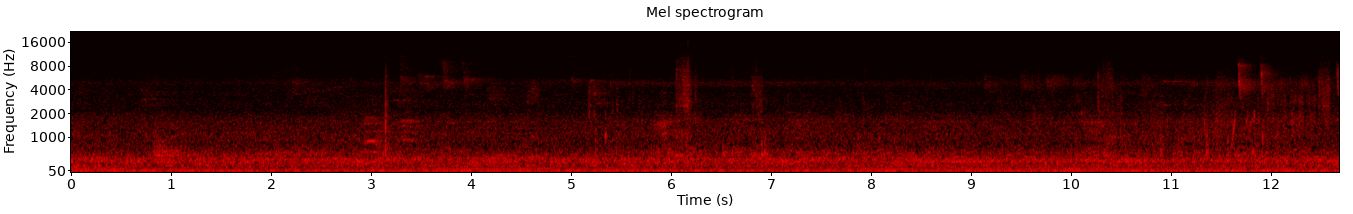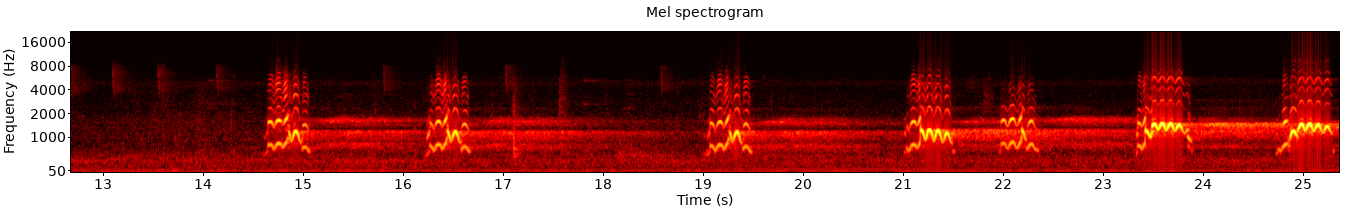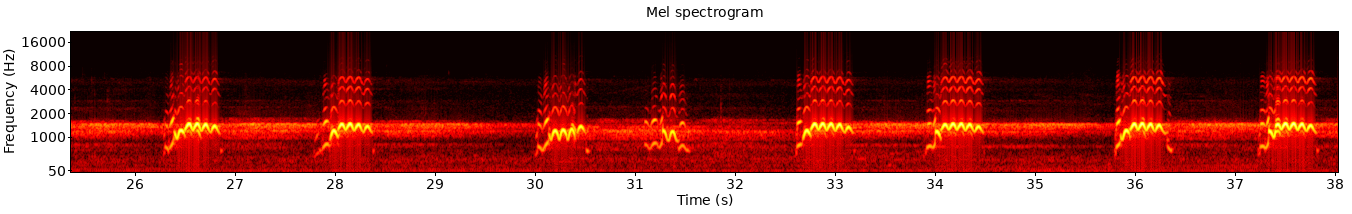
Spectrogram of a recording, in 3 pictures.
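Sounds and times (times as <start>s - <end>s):
common loon calling: 14.6s - 17.8s, 19.0s - 38.0s.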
